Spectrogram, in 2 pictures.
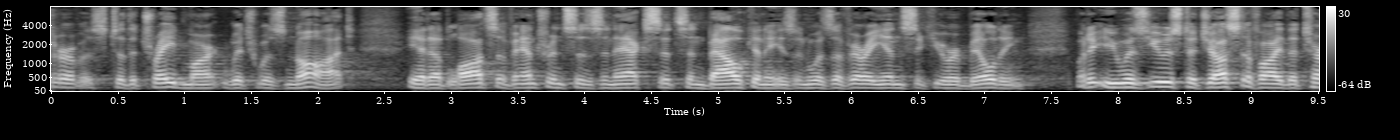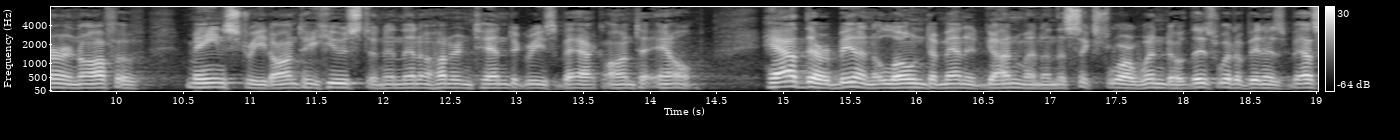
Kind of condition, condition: setting, live audience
